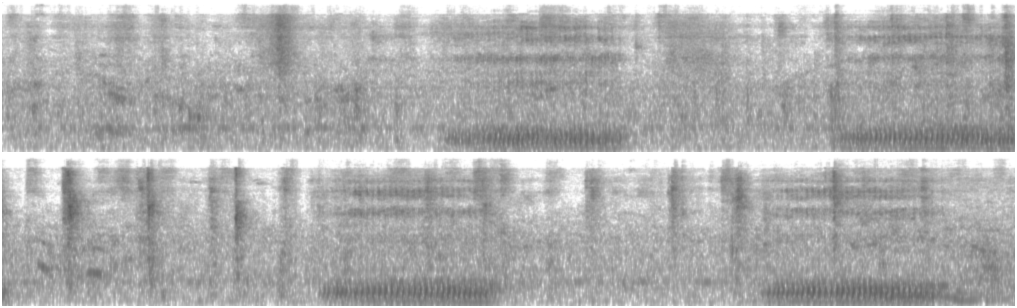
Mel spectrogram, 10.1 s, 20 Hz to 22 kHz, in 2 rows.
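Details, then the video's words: Three-week-old French Bulldog puppies born in January 2025, resting in a whelping area; soft, low, rhythmic snoring or breathing bursts about every two seconds, with a woman's quiet speech faintly present. "French bulldog puppies. 3 weeks old"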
